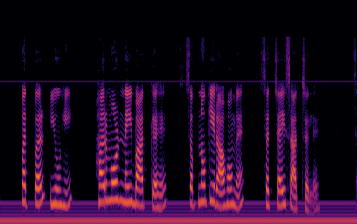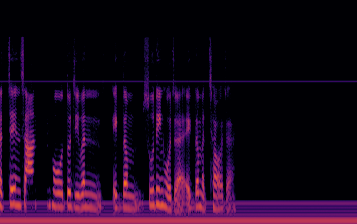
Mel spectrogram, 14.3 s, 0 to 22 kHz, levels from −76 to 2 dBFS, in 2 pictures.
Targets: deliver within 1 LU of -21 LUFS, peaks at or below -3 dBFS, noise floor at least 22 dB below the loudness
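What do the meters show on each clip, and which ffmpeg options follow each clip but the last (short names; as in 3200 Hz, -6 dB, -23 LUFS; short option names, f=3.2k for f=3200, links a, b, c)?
hum 50 Hz; harmonics up to 250 Hz; hum level -35 dBFS; steady tone 5700 Hz; tone level -60 dBFS; loudness -30.0 LUFS; peak -10.5 dBFS; loudness target -21.0 LUFS
-> -af "bandreject=f=50:t=h:w=6,bandreject=f=100:t=h:w=6,bandreject=f=150:t=h:w=6,bandreject=f=200:t=h:w=6,bandreject=f=250:t=h:w=6"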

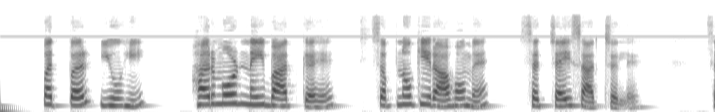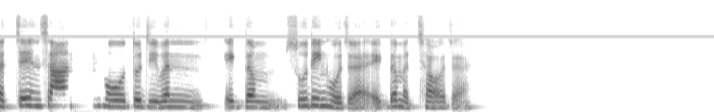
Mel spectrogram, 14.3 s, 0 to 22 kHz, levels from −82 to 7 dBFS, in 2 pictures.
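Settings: hum none; steady tone 5700 Hz; tone level -60 dBFS
-> -af "bandreject=f=5.7k:w=30"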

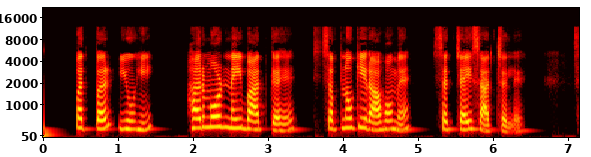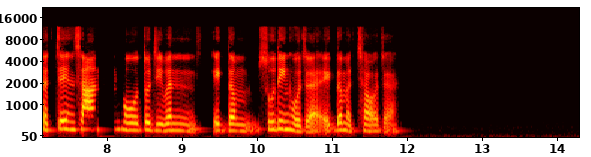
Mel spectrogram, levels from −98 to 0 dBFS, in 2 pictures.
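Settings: steady tone none; loudness -29.5 LUFS; peak -10.5 dBFS; loudness target -21.0 LUFS
-> -af "volume=8.5dB,alimiter=limit=-3dB:level=0:latency=1"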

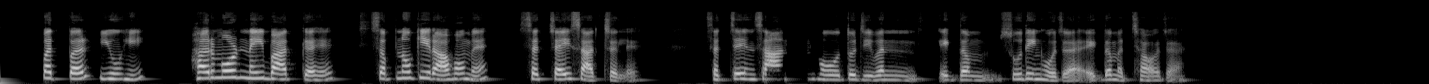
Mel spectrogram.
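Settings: loudness -21.0 LUFS; peak -3.0 dBFS; noise floor -77 dBFS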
